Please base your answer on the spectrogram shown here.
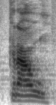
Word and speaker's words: Krao: Les Kroumènes, comme je disais, est un groupe ethnique africain du peuple Krao. Krao s'écrit K-R-A-O, venant du Libéria.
